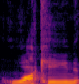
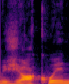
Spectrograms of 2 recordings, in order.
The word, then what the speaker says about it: Joaquin: the movie Her with Joaquin Phoenix I used to pronounce his name jaquin because I was reading it phonetically Joaquin Phoenix and he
